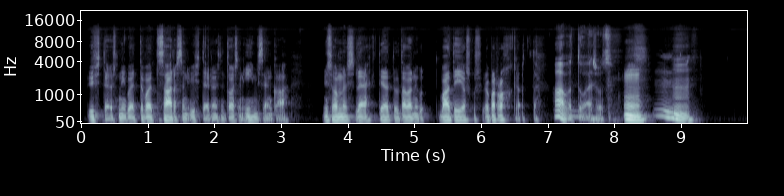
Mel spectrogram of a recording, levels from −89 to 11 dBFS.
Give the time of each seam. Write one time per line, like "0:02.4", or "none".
none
